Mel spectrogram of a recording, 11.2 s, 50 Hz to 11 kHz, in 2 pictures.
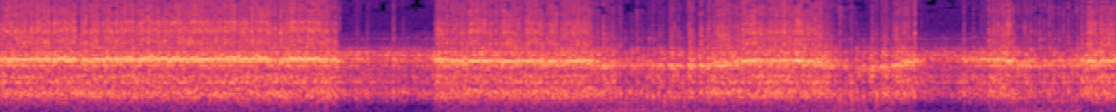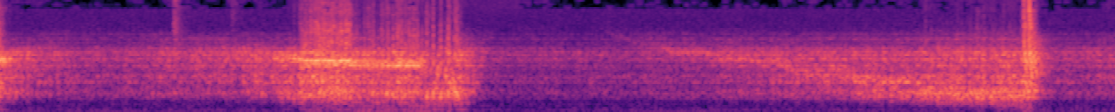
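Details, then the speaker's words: Philco 38-C7 tube radio on the broadcast band, still not aligned: a steady high whistle rides over the hiss and shifts with the dial, dropping away between stations. Spurious oscillation. Ungrounded metal tube shells are suspected, not confirmed, and the alignment may also cure it. "lots of volume still got something going on down here so this might go away at the completion of the alignment"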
